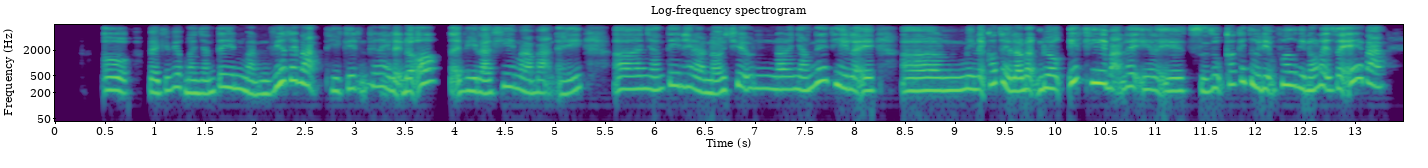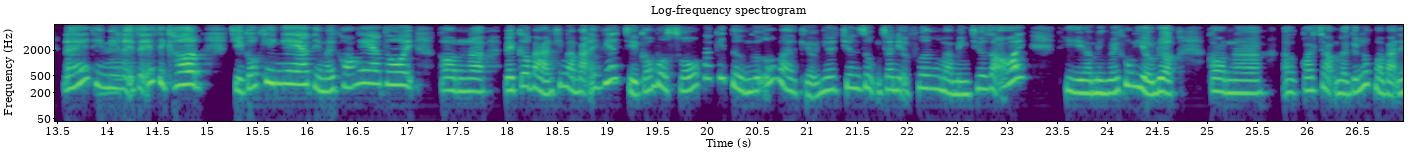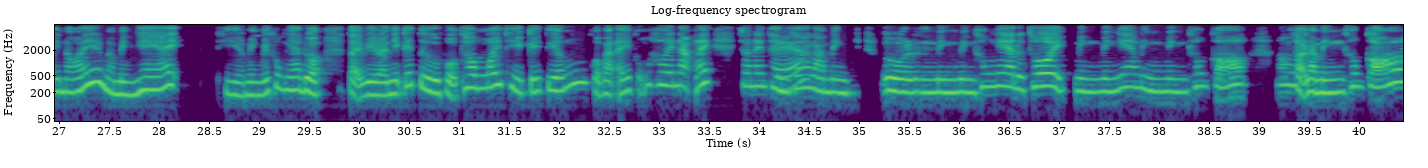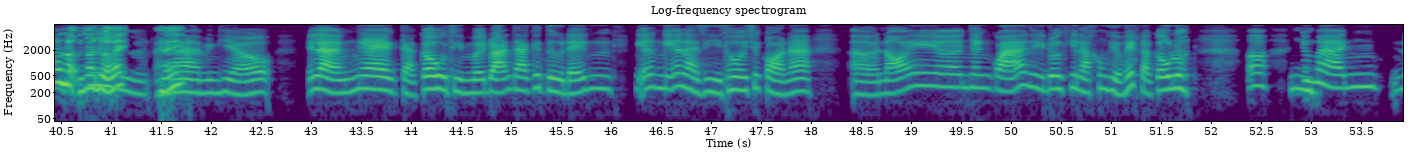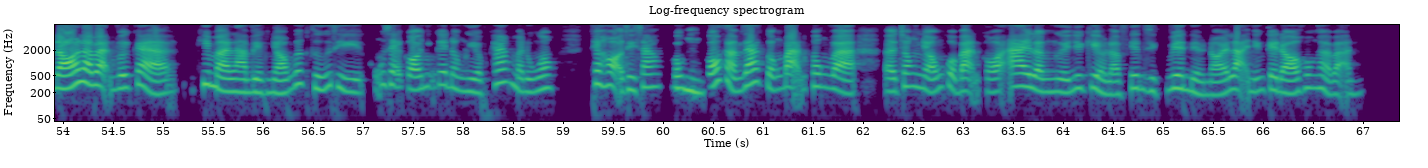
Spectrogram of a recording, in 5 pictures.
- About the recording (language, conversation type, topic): Vietnamese, advice, Bạn gặp những khó khăn gì khi giao tiếp hằng ngày do rào cản ngôn ngữ?
- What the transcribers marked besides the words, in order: other background noise; tapping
